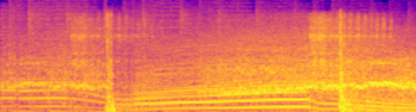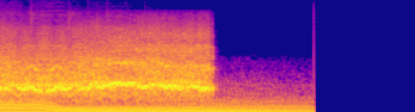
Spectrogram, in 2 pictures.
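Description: A car engine roars and shifts up and down in pitch.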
